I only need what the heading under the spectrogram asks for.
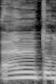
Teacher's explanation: ওয়া আনতুম, হামজা শক্ত হবে, আনতুম নুন সাকিন পর তা ইখফা করতে হবে, জিহ্বাকে তায়ের মাখরাজ, অর্থাৎ উপরের দাঁতের গোড়ায় কাছাকাছি নিয়ে লাগাবো না, নাক থেকে গুন্না। ওয়া আনতুমু, তুমু মিমের উপর তাসদীদ লম্বা গুন্না।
